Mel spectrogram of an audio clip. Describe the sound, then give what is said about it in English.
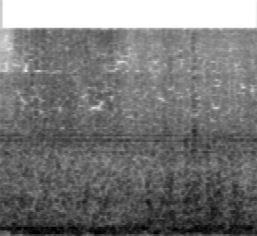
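Steady machine hum of a generator engaged at full main power: a dense, loud rumbling drone with a low throbbing undertone that holds constant from start to finish, with no voices. “Main power to maximum. Biogenic generator engaged.”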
